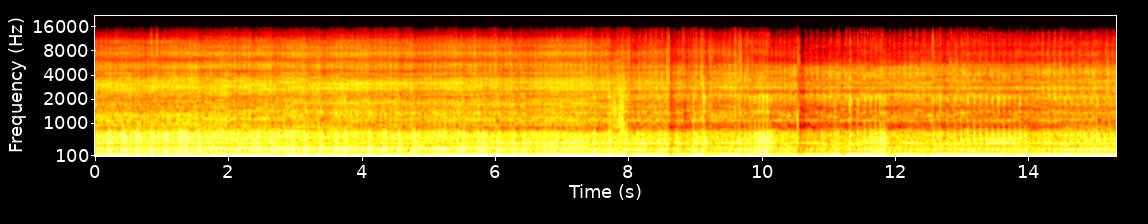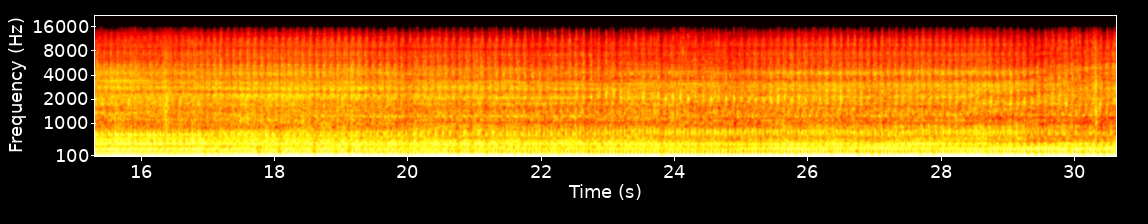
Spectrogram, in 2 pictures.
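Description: BSA A10 650 cc parallel-twin motorcycle engine running through swept-back pipes and Goldie-style mufflers, pulling slowly up to a stop and then idling steadily, with a brief dip about ten seconds in. It is running reasonably well.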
